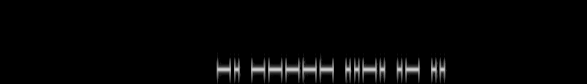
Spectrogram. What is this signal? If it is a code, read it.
Morse code, heard as a keyed tone, about 28 wpm, 700 Hz. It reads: N0FAI
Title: USA Call Signs - 5 Characters - Repeated 3x - 28wpm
